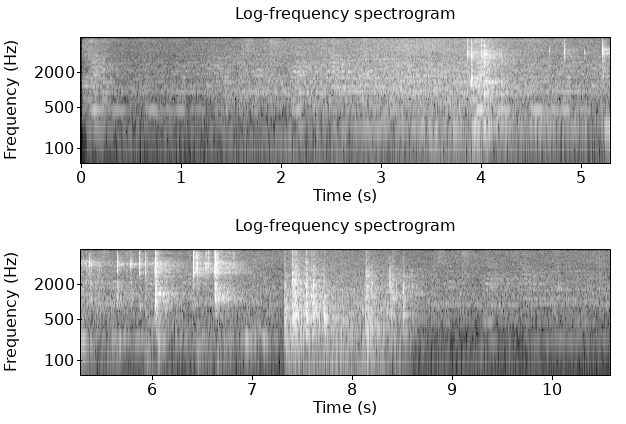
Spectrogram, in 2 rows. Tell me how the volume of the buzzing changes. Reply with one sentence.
The volume of the buzzing goes up, then down.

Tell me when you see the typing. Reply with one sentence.
You can hear the typing from 3.5 to 8.6 s.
